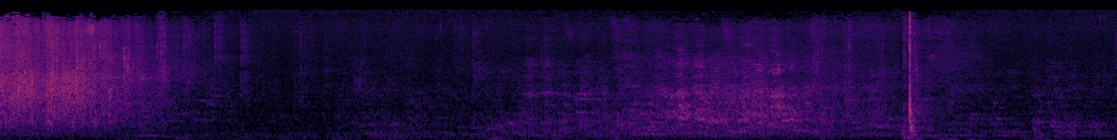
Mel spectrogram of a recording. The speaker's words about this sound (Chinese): 让我们再次用掌声恭喜所有的参赛球队，谢谢大家。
